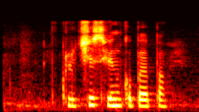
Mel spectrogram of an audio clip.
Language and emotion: Russian, neutral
